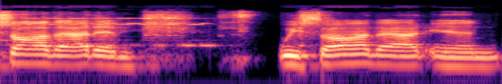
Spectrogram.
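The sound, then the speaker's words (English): The speaker's phone rings with a loud electronic ringtone, steady melodic tones repeating in short bursts, pausing briefly before sounding again. “We saw that in, forgot to turn off my phone.”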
